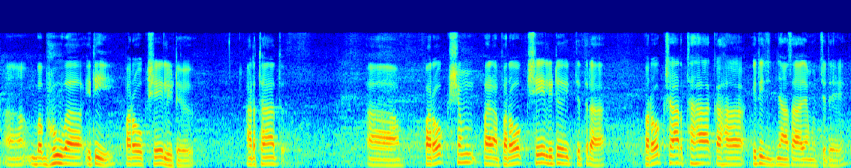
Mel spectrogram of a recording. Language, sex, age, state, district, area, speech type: Sanskrit, male, 18-30, Karnataka, Uttara Kannada, urban, spontaneous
